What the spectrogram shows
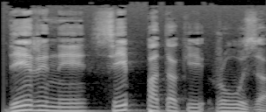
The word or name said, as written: Deryne Szeppataki Roza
